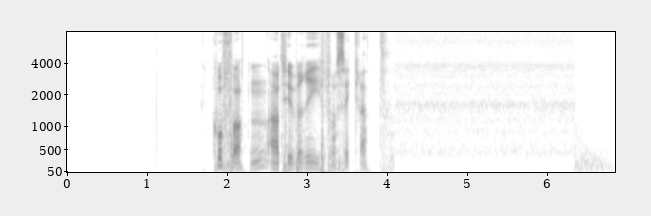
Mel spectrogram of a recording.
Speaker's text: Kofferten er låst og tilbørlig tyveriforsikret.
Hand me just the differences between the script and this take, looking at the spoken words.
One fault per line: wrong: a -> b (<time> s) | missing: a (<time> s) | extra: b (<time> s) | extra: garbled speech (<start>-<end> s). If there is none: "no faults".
missing: låst og tilbørlig (2.6 s)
